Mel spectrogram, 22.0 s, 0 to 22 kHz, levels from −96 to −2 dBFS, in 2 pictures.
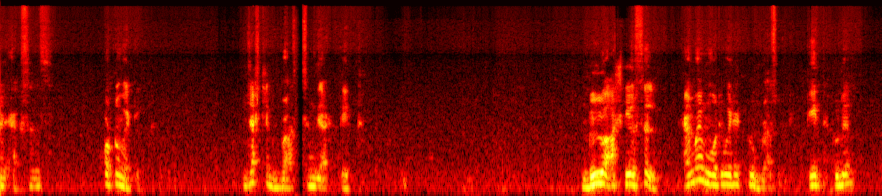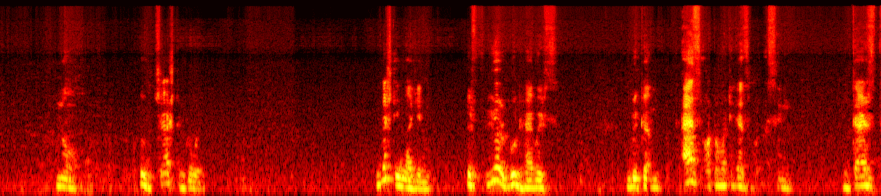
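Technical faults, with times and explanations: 3.67 to 3.79 s, short stall from a late packet: A packet arrived late and the jitter buffer ran dry. The receiver stretched the last sound for 97 ms, then resumed where it stopped. Nothing is lost, but that sound hangs too long, and everything after runs 97 ms later.
8.95 to 9.93 s, jitter buffer speed-up: The buffer held more audio than it aims for. To cut that extra delay, the receiver removed short pitch-period pieces many times in a row, about a tenth of a second in all. The speech plays at 110% speed with unchanged pitch and sounds hurried.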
